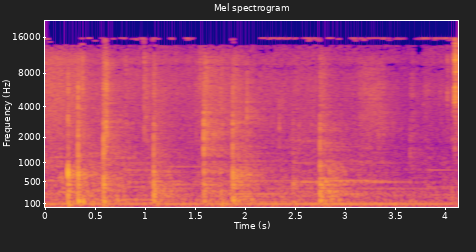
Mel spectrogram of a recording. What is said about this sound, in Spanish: El sonido de las llaves de un guardia abriendo tu celda significa que se acabó, que lo siguiente puede ser la ejecución.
